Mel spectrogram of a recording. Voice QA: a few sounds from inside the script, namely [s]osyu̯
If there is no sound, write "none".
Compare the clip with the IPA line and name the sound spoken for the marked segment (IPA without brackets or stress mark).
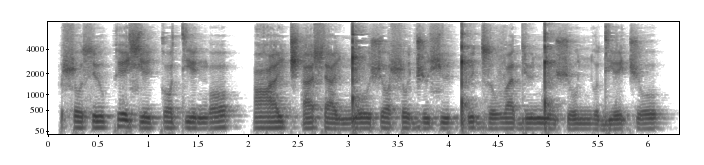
ɬ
